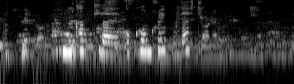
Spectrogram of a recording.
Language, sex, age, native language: Icelandic, male, 11, Icelandic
